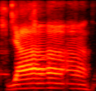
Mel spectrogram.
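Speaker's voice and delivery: a light imitation of a paseño accent saying "Yeah"; paseño accent, hammed up a little; mock paseño accent. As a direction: tease it with a put-on paseño accent. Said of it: "imagine Daryl and, and me going".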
